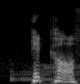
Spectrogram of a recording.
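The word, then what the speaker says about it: hiccough: Hick cough has the sound of cup.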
